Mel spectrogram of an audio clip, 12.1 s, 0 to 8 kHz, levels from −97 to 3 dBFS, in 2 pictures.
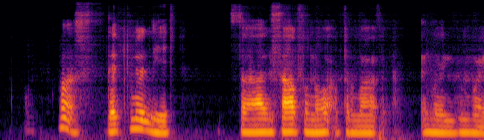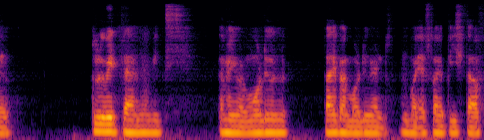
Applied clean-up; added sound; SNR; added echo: neural mask model DeepFilterNet 3.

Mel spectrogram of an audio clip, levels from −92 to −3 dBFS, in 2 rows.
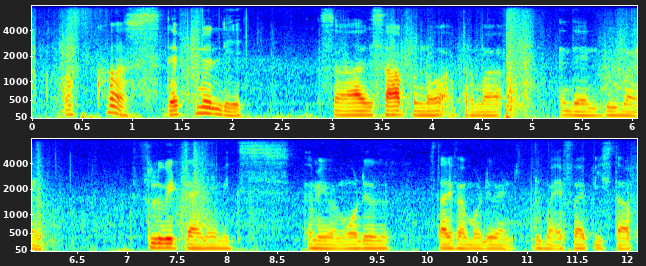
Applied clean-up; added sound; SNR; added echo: none; none; none; none.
